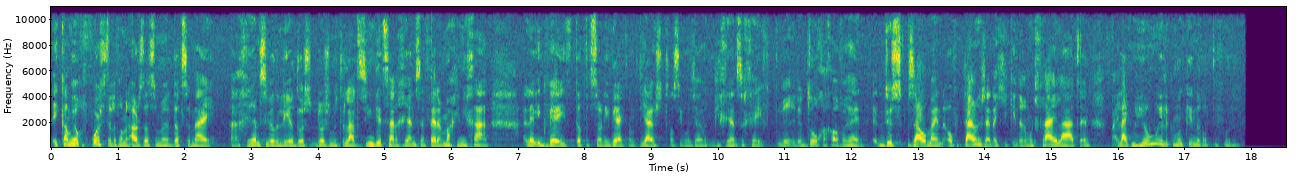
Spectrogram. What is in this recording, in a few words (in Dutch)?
Poldernederlands; geboren in 1975 te Bunnik (U); opleiding atheneum Utrecht; soapster, zangeres; Katja Schuurman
